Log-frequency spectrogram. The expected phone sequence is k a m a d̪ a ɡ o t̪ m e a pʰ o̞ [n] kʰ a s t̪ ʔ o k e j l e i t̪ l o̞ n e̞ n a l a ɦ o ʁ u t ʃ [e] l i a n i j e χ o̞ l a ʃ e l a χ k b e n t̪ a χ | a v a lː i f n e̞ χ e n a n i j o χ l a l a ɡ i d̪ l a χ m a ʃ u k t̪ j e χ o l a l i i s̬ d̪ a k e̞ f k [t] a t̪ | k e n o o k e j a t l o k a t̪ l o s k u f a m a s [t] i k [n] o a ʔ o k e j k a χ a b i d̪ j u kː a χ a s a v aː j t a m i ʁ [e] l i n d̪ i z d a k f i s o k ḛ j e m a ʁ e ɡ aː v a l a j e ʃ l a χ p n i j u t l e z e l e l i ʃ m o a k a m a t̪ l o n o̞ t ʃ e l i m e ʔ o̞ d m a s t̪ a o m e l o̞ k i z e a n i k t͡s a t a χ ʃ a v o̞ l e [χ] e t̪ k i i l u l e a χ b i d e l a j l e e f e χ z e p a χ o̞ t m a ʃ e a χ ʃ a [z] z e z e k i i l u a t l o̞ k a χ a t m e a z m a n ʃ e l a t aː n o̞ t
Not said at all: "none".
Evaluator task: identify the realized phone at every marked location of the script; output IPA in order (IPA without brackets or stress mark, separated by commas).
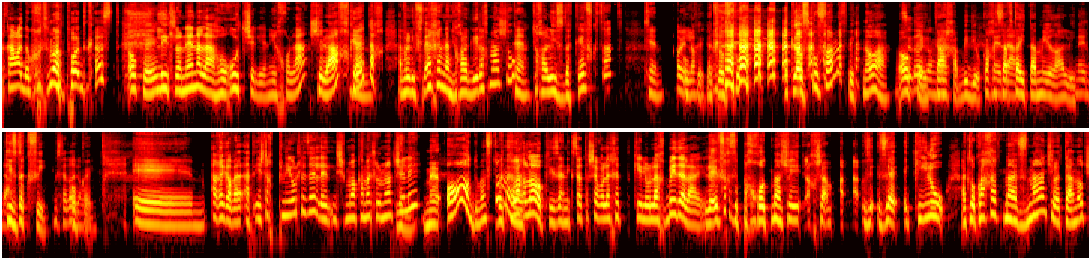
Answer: d, e, t͡s, p, n, a, χ, v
